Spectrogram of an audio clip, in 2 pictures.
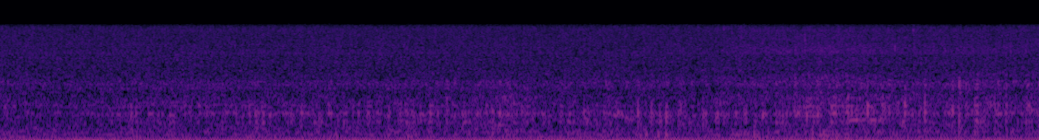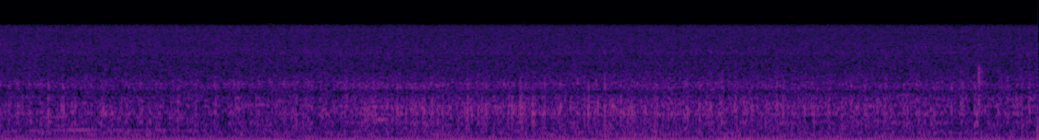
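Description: Batter-coated frozen Oreos deep-frying in hot oil in a stainless steel pot: a steady sizzling hiss of bubbling oil.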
